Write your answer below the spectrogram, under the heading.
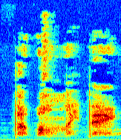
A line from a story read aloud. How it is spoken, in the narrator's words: said she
